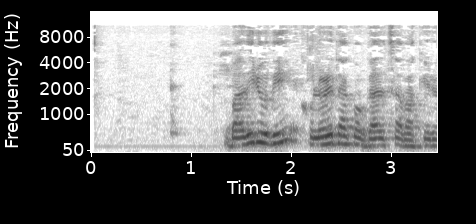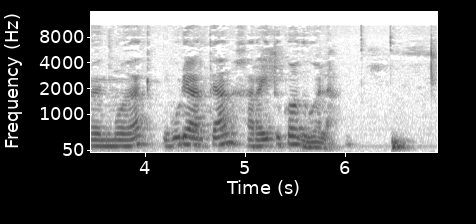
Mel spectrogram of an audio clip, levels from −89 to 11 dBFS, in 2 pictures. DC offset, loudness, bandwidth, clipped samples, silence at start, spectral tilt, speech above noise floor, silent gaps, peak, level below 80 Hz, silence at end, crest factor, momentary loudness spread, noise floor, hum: under 0.1%; -24 LUFS; 11.5 kHz; under 0.1%; 0.05 s; -5.5 dB/octave; 36 dB; none; -6 dBFS; -60 dBFS; 0 s; 18 dB; 11 LU; -59 dBFS; none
